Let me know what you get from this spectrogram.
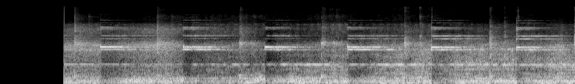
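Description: Union Pacific coal train approaching behind GE AC4400CW diesel locomotives, a steady low engine and wheel rumble, starting about half a second in. Over it a grade-crossing bell rings, a struck tone about every 0.8 s.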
